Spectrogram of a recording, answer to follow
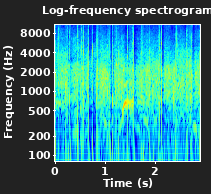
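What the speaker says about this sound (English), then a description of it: "Big round of applause for these two." TV studio audience applauding for a newlywed couple on a morning show, dense steady clapping filling the whole stretch, loud and close, with faint voices underneath.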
